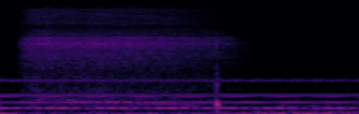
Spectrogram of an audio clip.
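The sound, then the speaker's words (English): A deep breath is drawn in through the nose during a guided breathing exercise. A soft, airy hiss lasts over a second above a sustained tonal drone of background music. “let's take three deep breaths in through our nose. When you breathe in through your nose, it actually pulls air more deeply into the lower part of your lungs. So let's take a deep breath in”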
